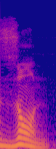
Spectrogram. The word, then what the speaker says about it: zone: is Zoo disown Breeze now this is a z sound for example zebra for example Zone for example zeal okay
